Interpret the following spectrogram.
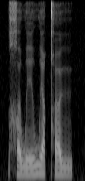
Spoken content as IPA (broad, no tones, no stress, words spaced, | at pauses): χəwe weqʰʉ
